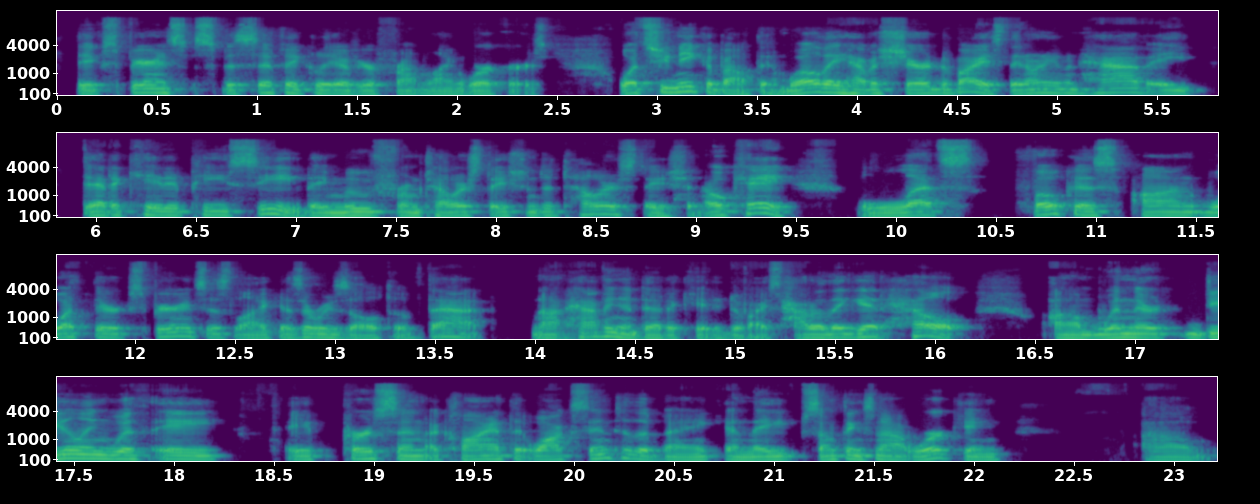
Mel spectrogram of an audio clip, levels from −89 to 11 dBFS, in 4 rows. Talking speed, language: 200 wpm, English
